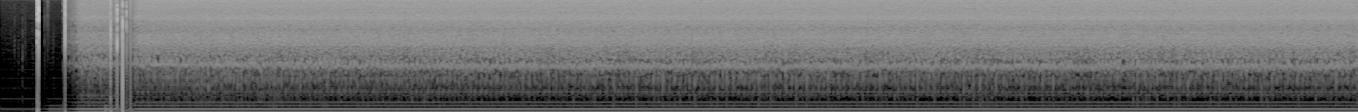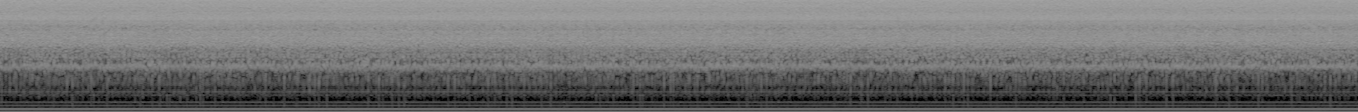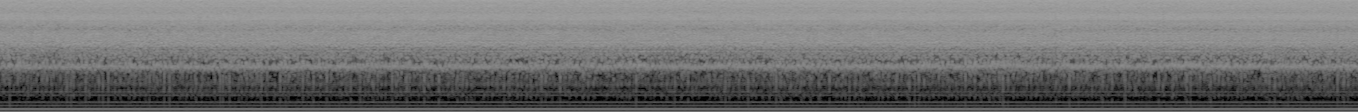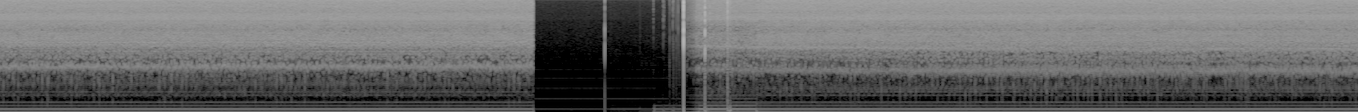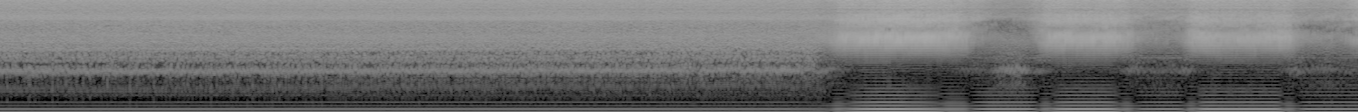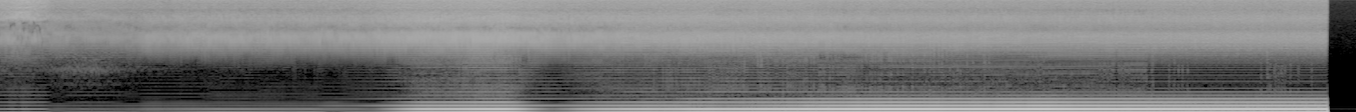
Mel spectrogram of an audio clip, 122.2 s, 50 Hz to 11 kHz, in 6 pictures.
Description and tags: EMF fluorescent light hum more agressive with noise
This sound effect was recorded with high quality sound equipment and comes from a sound library called EMF which is pack of 216 high quality audio files with a total length of 378 minutes. In this library you'll find different sci-fi sound effects recorded with special microphones that changes electro-magnetic field into the sound.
